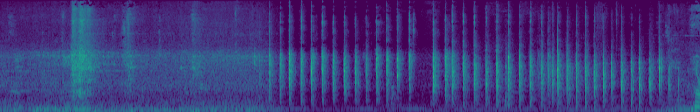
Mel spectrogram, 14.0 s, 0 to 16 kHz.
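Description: A surveyor's plastic-headed sounding hammer tapping rapidly along the fibreglass hull of a Regal 33XO, about five sharp taps a second, with a short pause partway through. This is percussion sounding of the hull to find voids or delamination.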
